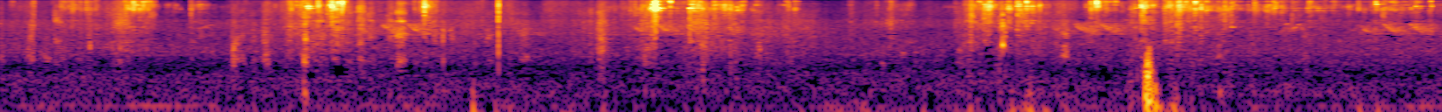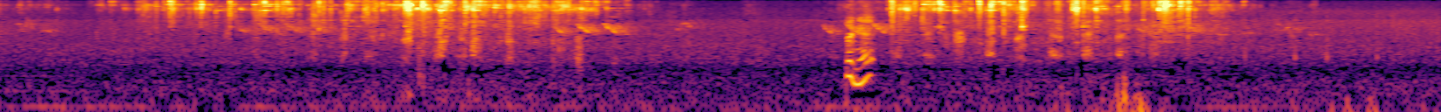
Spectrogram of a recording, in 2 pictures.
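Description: A dog rolls and rustles on grass.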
